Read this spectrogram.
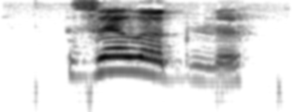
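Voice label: "зэлӧдны", Komi-Zyrian, female; audio dict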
